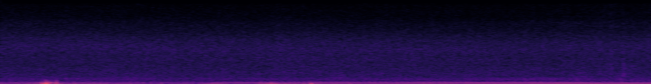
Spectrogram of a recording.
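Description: John Deere Gator utility vehicle's engine running, rising in pitch about two seconds in as it picks up speed, then holding steady. A brief low thump comes about half a second in.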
